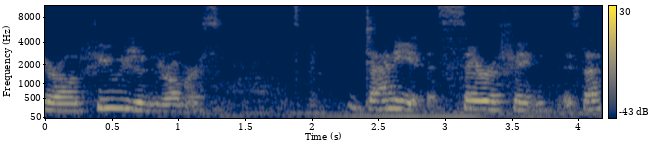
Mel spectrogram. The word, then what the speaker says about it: Seraphine: my top three are all Fusion drummers Danny sarapin is that how you say his name seraphine sarapin uh wow like Powerhouse out and out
